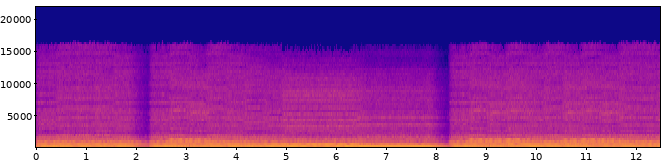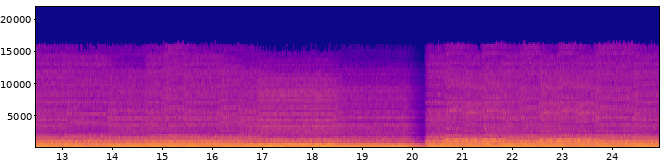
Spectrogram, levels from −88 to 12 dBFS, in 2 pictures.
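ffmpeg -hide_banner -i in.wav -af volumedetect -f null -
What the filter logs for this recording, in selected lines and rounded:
mean_volume: -14.2 dB
max_volume: -1.7 dB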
